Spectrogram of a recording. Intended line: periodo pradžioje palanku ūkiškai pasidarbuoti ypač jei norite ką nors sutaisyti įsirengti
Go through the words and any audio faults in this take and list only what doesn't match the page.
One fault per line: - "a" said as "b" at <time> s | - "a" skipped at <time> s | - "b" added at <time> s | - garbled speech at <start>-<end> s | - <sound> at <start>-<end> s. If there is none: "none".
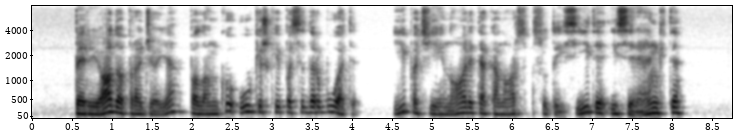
none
